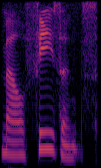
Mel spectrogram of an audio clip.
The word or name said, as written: malfeasance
